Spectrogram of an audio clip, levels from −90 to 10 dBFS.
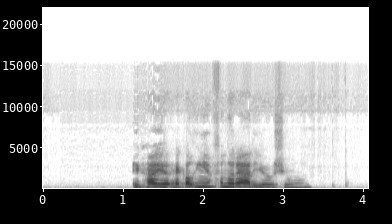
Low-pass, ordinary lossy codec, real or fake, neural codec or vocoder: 14.4 kHz; Opus, 24 kbps; real; none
